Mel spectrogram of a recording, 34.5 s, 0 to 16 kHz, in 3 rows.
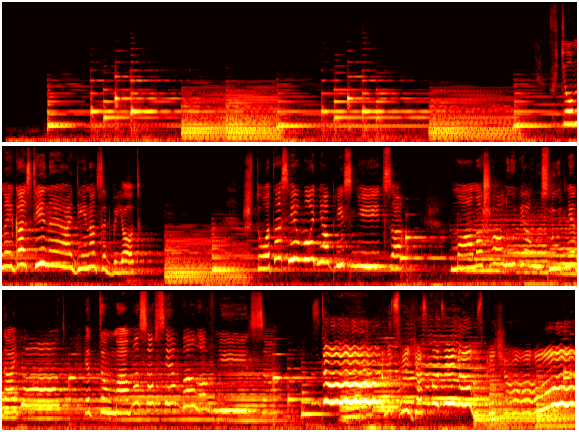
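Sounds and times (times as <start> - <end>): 
piano playing: 0.9 - 13.7, 14.7 - 34.4
child soprano singing: 11.0 - 14.4, 16.3 - 19.6, 20.4 - 34.4
alto singing: 20.5 - 34.4
cello playing: 20.5 - 34.4.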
